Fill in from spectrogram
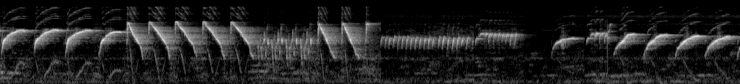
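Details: Canary's powerful training song, switching between rapid downward-sweeping high notes, a dense rattling trill, and a steady thin whistled tone, then brief silence before more arched, rolling notes.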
